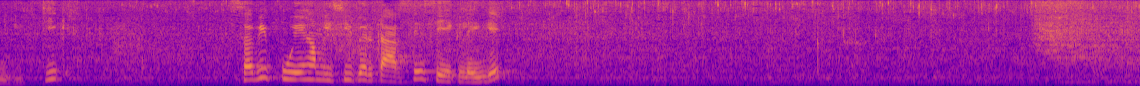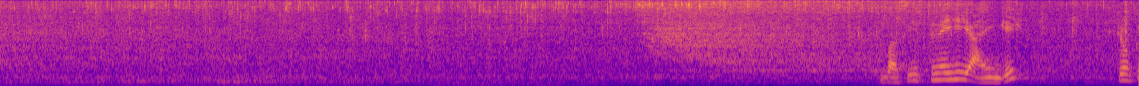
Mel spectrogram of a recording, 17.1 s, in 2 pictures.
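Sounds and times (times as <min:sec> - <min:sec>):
batter sizzling in hot oil: 0:00.0 - 0:17.0.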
